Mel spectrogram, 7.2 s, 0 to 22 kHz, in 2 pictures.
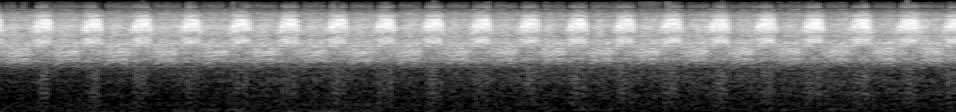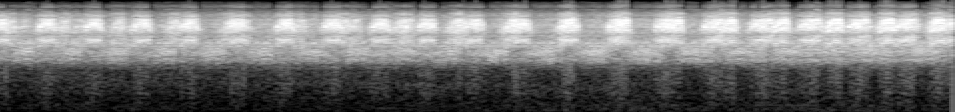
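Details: Bear cicada in a small park, 24 July 2026, delivering a strident metallic buzz chopped into quick regular throbs, around 167 per minute, swelling slightly louder in the final seconds.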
